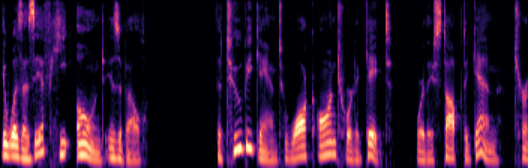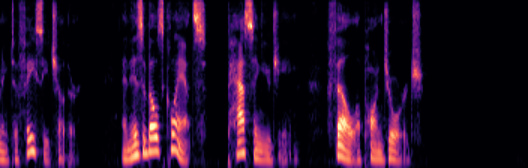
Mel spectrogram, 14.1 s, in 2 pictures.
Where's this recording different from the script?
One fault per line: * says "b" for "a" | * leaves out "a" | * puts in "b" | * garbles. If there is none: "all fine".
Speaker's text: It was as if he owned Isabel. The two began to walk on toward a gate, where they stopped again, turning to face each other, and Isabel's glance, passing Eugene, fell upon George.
all fine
